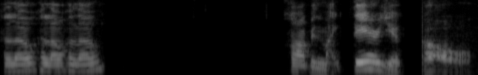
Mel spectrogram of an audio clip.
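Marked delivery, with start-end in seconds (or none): none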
